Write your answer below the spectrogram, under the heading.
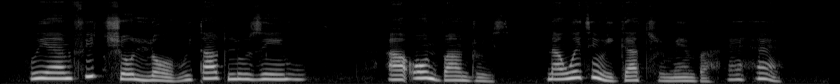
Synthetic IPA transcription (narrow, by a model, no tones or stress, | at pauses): wiamfiʃolɔvwitaʊtluzĩn | aaʔõnbãʊ̃ndɹis | nawetĩnwiɡatɹimɛ̃mbaɛ̃hɛ̃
